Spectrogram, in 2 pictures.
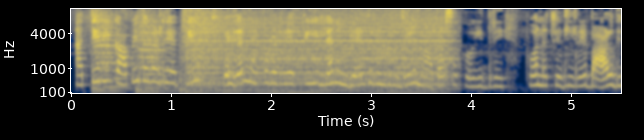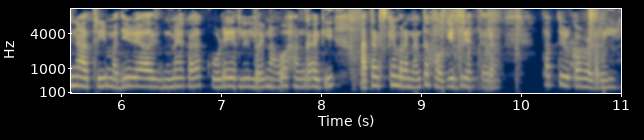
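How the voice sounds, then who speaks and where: A woman's voice: very high voice, racing, over music. A woman voicing a young modern daughter-in-law with a North Karnataka Kannada accent, speaking politely and pleading.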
